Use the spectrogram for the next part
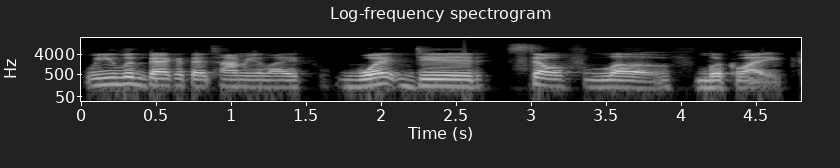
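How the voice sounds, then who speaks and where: A woman hosting a podcast interview, supportive and quick to affirm her guest. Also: low voice, fairly even intonation, no echo, muffled recording. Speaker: podcast host. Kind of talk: casual interview.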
